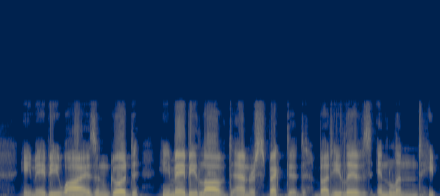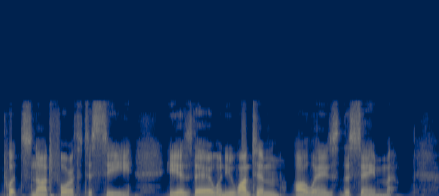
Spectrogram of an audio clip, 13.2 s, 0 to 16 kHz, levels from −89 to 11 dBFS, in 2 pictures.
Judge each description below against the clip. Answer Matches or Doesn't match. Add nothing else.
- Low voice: Matches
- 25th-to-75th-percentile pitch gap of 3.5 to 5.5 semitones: Matches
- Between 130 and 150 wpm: Matches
